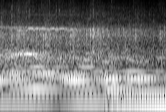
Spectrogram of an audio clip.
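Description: Soft background music of sustained keyboard chords, the harmony changing about a second and a half in.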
